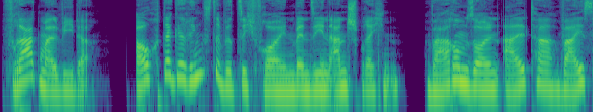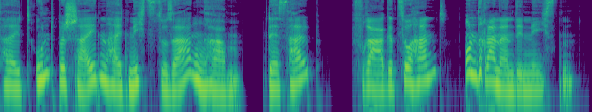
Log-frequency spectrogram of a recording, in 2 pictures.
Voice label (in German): Werbung Freundlich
